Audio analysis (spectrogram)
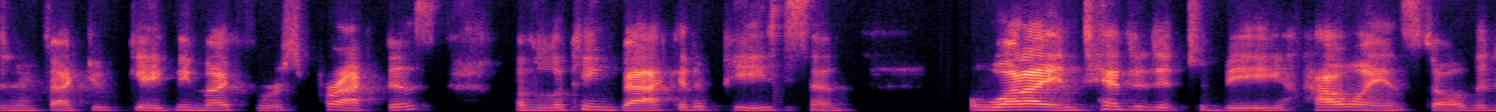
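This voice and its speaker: A woman talks at a moderate pace with a fairly low pitch. Her voice is somewhat breathy and her intonation monotone and flat. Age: 70s. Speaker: artist and scholar. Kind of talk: panel conversation.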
